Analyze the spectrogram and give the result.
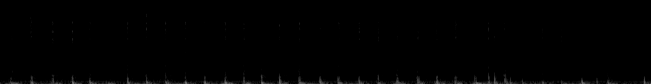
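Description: A solid, medium-sized white wax pillar candle is held in one hand and tapped quickly with long painted nails. The taps come as a rapid, slightly uneven run of short, dry clicks with bright tops over a steady low hum.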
